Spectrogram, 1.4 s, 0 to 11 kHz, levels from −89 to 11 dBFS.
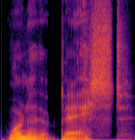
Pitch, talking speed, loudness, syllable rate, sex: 95 Hz, 175 wpm, -17 LUFS, 4.2 syllables/s, male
